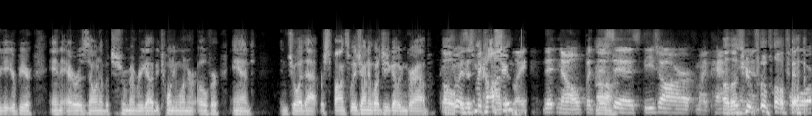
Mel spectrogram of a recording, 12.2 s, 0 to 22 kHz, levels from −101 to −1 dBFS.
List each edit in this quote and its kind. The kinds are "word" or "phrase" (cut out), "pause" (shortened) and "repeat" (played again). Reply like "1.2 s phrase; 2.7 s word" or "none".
3.4 s pause; 6.5 s pause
